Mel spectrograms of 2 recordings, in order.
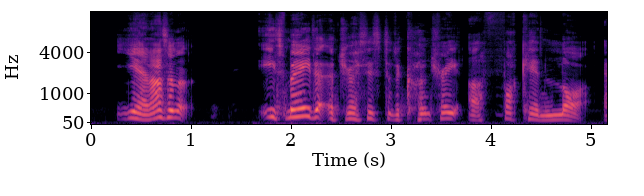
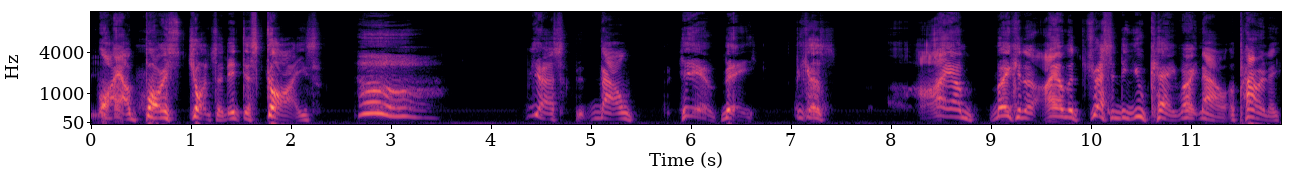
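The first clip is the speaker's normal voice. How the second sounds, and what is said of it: Boris Johnson impression. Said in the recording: “do a Boris Johnson impression”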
